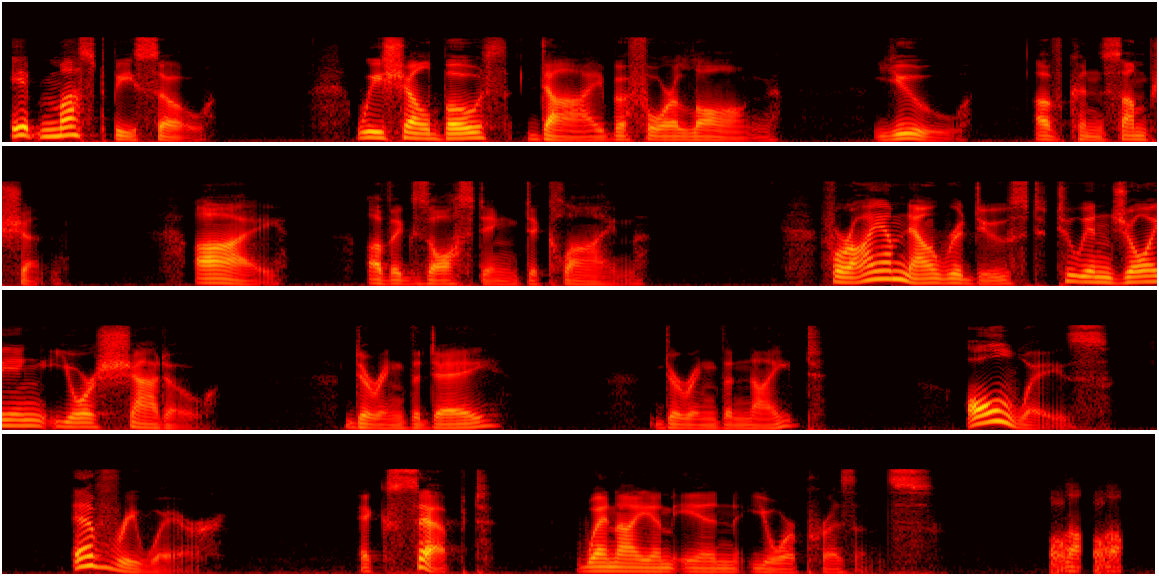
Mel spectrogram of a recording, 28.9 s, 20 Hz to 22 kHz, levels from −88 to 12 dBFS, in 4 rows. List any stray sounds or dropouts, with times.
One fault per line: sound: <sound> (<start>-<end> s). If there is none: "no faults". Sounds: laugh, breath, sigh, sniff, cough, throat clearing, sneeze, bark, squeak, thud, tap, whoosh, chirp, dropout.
sound: laugh (28.2-28.7 s)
